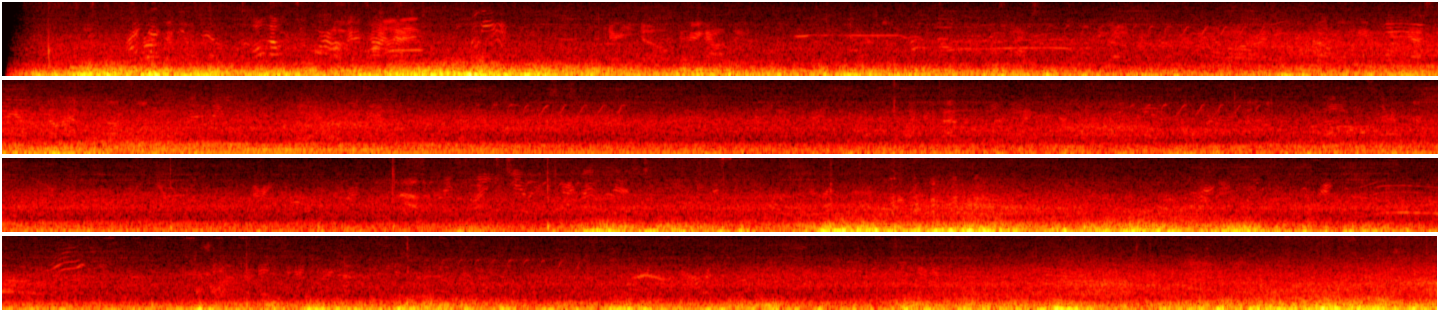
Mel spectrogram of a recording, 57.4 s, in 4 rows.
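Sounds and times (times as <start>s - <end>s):
suburban park ambience: 0.1s - 57.4s.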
